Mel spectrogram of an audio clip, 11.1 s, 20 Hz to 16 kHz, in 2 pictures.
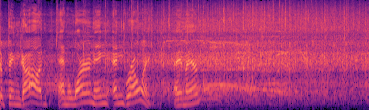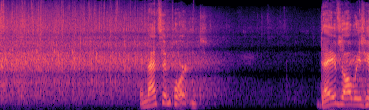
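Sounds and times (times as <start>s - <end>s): large audience applauding: 0.0s - 8.6s.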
